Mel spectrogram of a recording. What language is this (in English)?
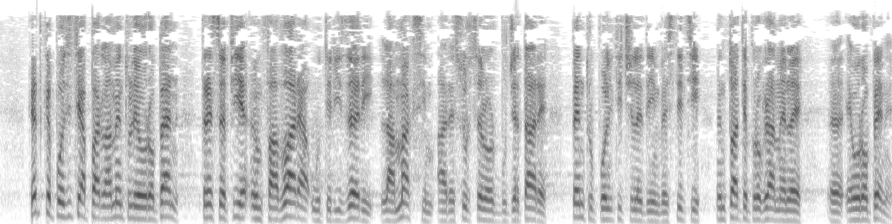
Romanian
